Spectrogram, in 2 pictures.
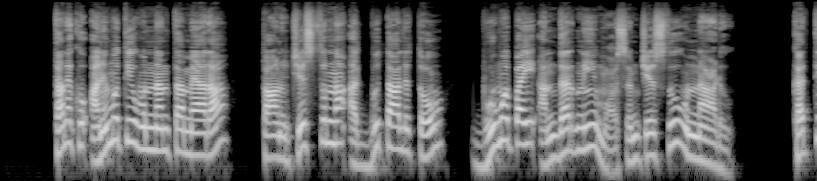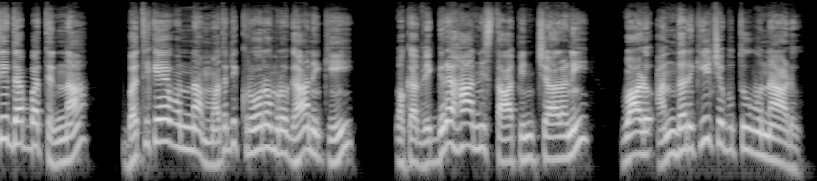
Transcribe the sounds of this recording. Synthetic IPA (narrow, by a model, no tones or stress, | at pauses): t̪ɐnɐkuʔɐnumɐt̪iunːɐnt̪ɐmɛːɾɐ | t̪aːnut͡ʃe̞ːst̪unːɐʔɐd̪̚bʱut̪aːlɐt̪o̞ː | bʱuːmipɐjʔɐnd̪ɐɾiniːmɔ̰ːsɐmt͡ʃe̞ːst̪uːnːaːɽu | kɐt̪ːid̪ɛbːɐt̪inːɐ | bʱɐt̪ike̞ːunːɐmɔd̪ɐʈ̬ikɾuːɾɐmɾuɡʱaːniki | ɔkɐʋiɡɾɐɦaːnːist̪ʰaːpiɲt͡ʃaːlɐni | ʋaːɭːuʔɐnd̪ɐɾikiːt͡ʃe̞but̪uːnːaːɽu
